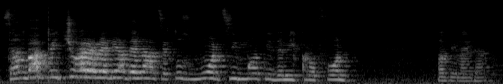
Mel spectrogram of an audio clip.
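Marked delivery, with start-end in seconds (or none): 0.0-3.5 loud furious Romanian cursing; angry Romanian swearing. Retold or imitated. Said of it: "I would sound like".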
